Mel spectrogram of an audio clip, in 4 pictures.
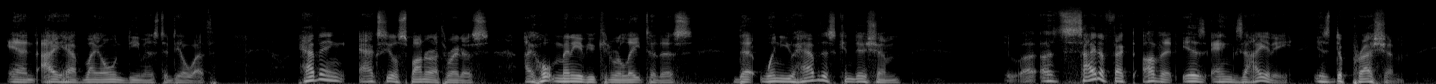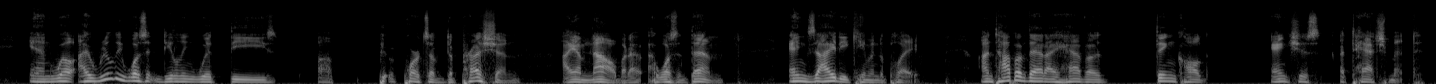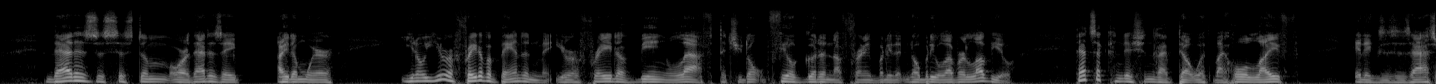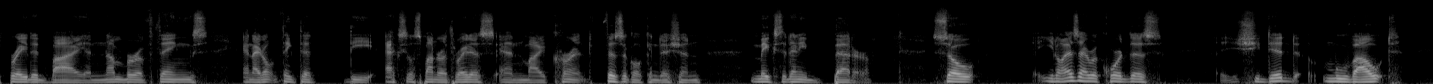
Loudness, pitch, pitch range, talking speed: -35 LUFS, 115 Hz, 105-130 Hz, 160 wpm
